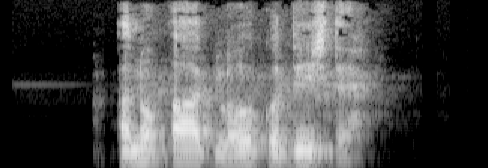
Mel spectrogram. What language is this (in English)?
Phalura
